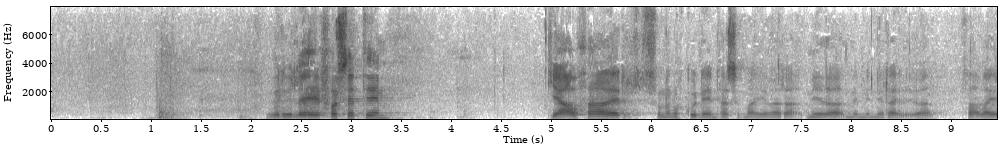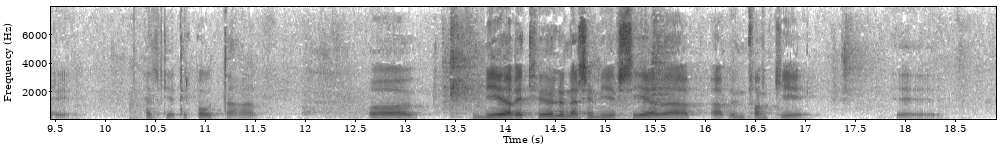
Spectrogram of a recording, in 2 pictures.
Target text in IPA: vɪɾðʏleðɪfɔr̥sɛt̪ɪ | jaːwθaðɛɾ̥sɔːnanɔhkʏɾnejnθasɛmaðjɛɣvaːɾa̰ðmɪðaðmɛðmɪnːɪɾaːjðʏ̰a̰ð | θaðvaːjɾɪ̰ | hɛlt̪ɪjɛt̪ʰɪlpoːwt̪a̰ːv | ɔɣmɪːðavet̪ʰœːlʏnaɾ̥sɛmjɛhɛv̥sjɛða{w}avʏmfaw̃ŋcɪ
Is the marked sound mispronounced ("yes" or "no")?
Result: yes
